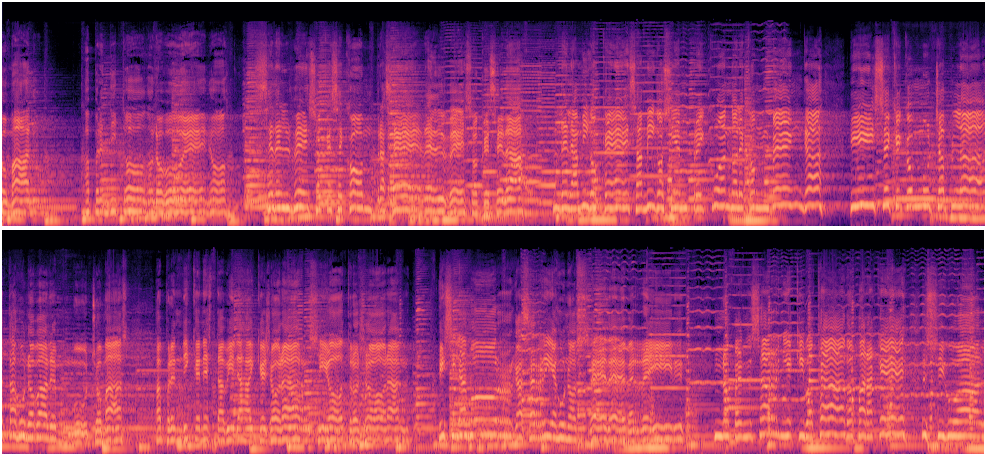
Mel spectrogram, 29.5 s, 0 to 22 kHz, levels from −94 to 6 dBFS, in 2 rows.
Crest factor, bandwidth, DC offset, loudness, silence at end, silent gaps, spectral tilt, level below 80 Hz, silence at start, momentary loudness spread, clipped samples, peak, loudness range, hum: 14 dB; 15 kHz; under 0.1%; -13 LUFS; 0 s; none; -5 dB/octave; -26 dBFS; 0 s; 6 LU; under 0.1%; 0 dBFS; 2 LU; none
